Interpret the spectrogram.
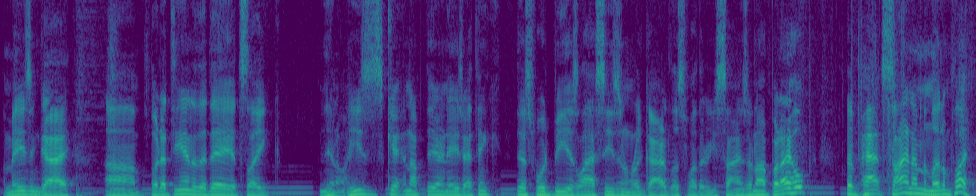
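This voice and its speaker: A man's voice: medium pitch, fairly quick, faint music behind. A man co-hosting a sports show with casual, slangy, agreeable banter.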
